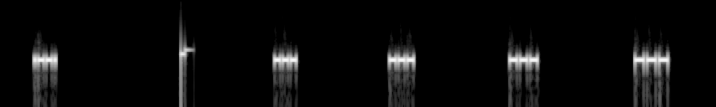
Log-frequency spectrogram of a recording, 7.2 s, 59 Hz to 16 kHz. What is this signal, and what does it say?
Morse code, heard as a keyed tone, about 51 wpm, spaced as for 9 wpm, 700 Hz. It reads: P OOOO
